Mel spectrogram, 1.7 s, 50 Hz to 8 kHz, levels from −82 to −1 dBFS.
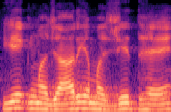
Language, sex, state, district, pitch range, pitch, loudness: Chhattisgarhi, male, Chhattisgarh, Rajnandgaon, 135-155 Hz, 145 Hz, -11 LUFS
